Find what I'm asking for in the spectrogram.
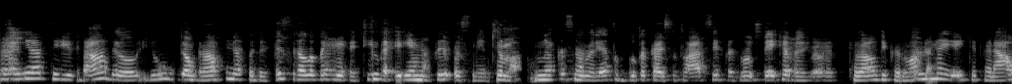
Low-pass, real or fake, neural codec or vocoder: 10.8 kHz; fake; codec, 44.1 kHz, 1.7 kbps, Pupu-Codec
